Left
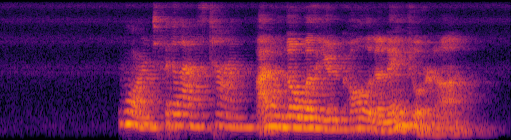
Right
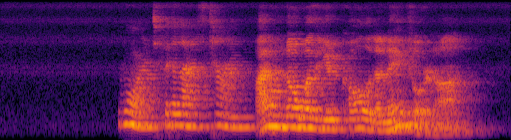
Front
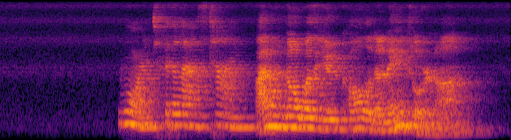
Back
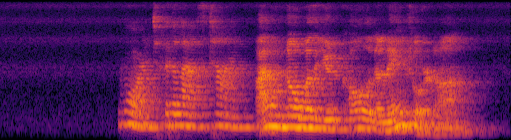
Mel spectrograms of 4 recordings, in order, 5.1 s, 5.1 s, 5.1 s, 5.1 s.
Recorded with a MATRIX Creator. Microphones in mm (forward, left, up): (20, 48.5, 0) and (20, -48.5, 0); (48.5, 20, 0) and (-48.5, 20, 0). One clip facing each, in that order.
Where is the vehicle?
No vehicle in this recording.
